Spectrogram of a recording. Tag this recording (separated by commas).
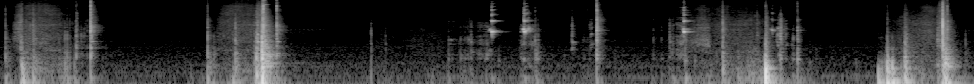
Drawer open or close, home sounds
